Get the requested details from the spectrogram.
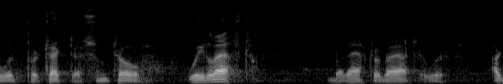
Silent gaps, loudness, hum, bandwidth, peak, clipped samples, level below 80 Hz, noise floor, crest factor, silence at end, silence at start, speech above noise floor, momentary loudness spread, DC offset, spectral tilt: none; -33 LUFS; none; 15.5 kHz; -12 dBFS; under 0.1%; -72 dBFS; -63 dBFS; 22 dB; 0 s; 0 s; 30 dB; 20 LU; under 0.1%; -6.5 dB/octave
